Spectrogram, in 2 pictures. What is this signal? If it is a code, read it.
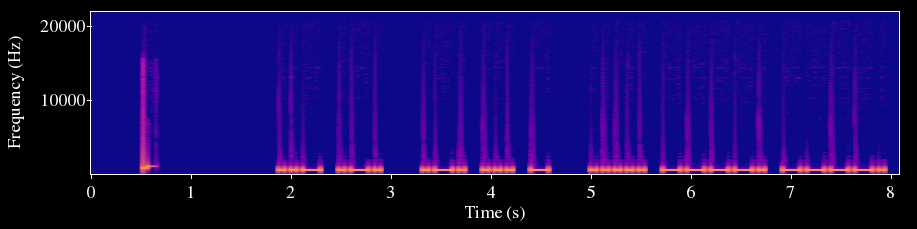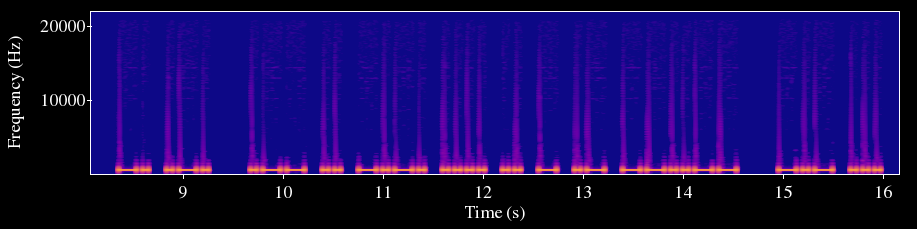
Morse code, heard as a keyed tone, about 20 wpm, 700 Hz. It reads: UR RST 599 NR WICHITA, KS
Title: K1USN SST QSO Practice 20wpm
